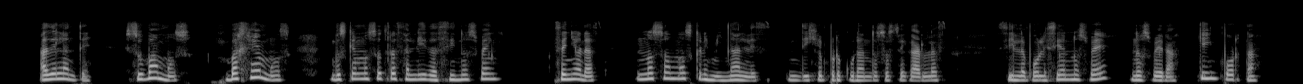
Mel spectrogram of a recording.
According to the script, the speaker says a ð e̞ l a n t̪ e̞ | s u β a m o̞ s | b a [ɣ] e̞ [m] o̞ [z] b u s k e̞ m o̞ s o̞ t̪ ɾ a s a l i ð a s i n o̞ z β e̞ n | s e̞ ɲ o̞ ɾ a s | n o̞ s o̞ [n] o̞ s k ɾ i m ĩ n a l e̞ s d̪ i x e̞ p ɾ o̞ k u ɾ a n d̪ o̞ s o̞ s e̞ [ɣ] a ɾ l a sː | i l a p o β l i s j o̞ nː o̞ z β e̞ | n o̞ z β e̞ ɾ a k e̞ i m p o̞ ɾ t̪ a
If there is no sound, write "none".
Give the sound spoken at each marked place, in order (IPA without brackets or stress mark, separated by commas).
x, m, s, m, ɣ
